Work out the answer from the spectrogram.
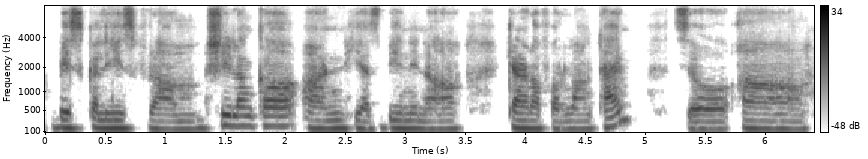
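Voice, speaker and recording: Man, panel host, husky and monotone, hesitant, dull dry call audio. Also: on the high side, no room sound. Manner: hesitant, stumbling with fillers. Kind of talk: hosting an online panel. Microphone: video call.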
